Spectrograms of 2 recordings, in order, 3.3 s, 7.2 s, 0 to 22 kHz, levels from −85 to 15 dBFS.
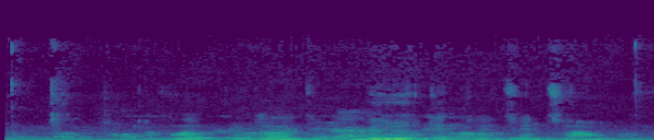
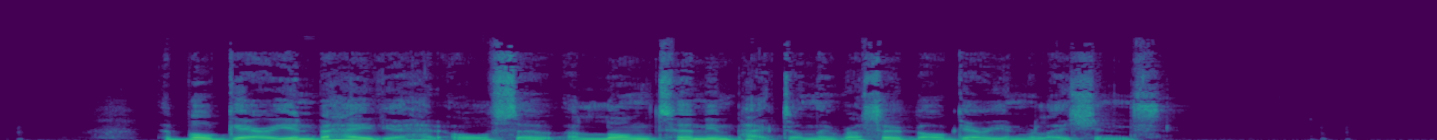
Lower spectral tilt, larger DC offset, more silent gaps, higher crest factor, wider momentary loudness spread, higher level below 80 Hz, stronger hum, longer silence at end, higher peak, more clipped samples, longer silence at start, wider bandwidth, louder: first, -8 dB/octave vs -6 dB/octave; neither; neither; about the same, 18 dB vs 20 dB; first, 16 LU vs 10 LU; first, -52 dBFS vs -58 dBFS; neither; second, 0 s vs 1.4 s; second, -8 dBFS vs -4 dBFS; neither; second, 0.05 s vs 0.8 s; first, 16 kHz vs 14.5 kHz; about the same, -26 LUFS vs -24 LUFS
